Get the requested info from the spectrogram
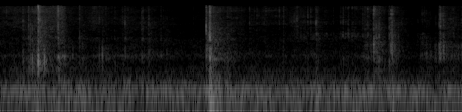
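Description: Faint crinkling and a few soft crackles as a sheet of stamped cross-stitch fabric is handled and shifted in the hands, the clearest crackle about a second in.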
